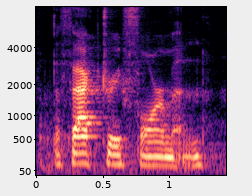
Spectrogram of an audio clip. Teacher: Very little vowel there between the M and the N.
